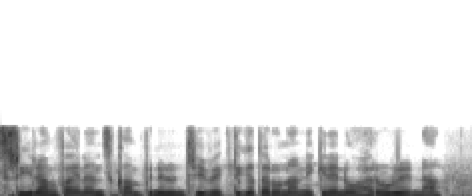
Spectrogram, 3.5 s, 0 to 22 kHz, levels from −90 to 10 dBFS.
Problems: continuous background conversations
